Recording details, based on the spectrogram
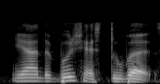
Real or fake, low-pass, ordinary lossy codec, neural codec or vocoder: real; 7.2 kHz; none; none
